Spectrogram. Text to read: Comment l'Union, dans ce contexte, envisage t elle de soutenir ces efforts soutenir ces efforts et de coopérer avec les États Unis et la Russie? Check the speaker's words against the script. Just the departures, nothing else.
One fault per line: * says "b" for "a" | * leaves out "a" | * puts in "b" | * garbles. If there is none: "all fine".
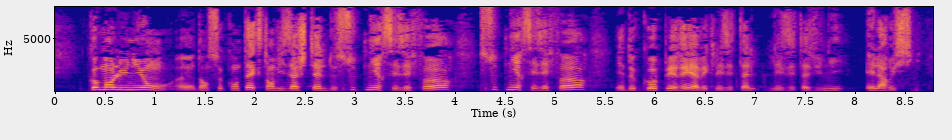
all fine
